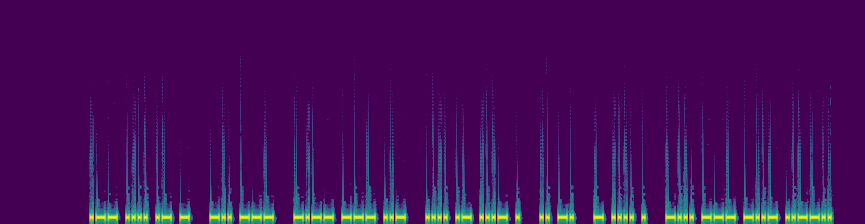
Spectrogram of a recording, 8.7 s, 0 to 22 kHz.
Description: Morse code, heard as a keyed tone, about 40 wpm, 700 Hz. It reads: WHAT DO YOU HAVE IN THE BOX?
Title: Sentences from Top 1000 Words - Review Part 2 - 40wpm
